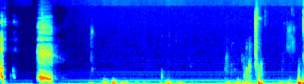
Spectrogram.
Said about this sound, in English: Oh, wow. That's really good. I don't know why I coughed.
